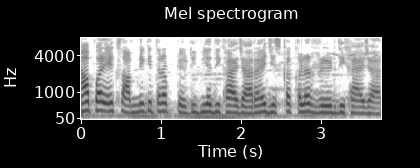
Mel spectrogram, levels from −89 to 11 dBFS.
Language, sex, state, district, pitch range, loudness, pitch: Hindi, female, Uttar Pradesh, Budaun, 250-290 Hz, -22 LUFS, 270 Hz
